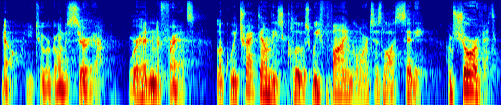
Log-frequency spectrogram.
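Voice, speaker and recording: A man's voice: fairly low pitch, brisk, fairly bright tone, lightly acted. A man playing a confident, eager treasure hunter in a game cutscene, talking conversationally as he explains things. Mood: confident, persuasive. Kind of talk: naturalistic video game cutscene acting. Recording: game music behind the voice.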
